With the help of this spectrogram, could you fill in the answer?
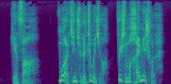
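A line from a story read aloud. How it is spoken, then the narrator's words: Frantic shouting. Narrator (Chinese): 南离川快要急疯了，吼道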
